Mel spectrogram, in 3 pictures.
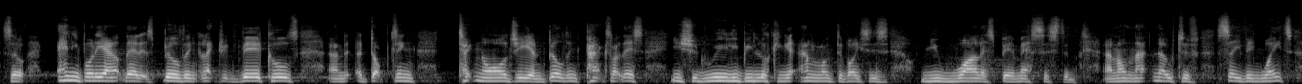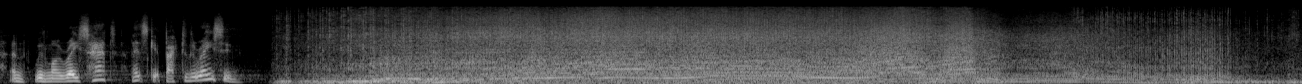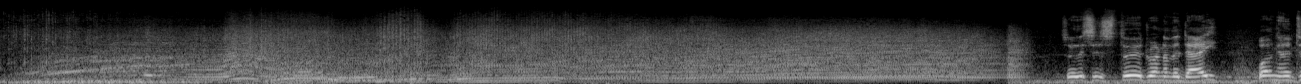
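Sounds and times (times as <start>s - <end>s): car engine revving: 15.8s - 36.6s.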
